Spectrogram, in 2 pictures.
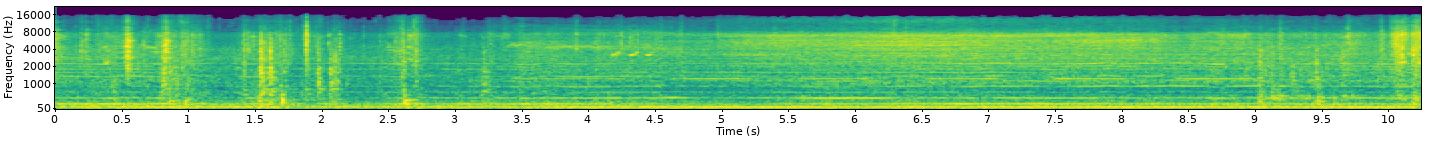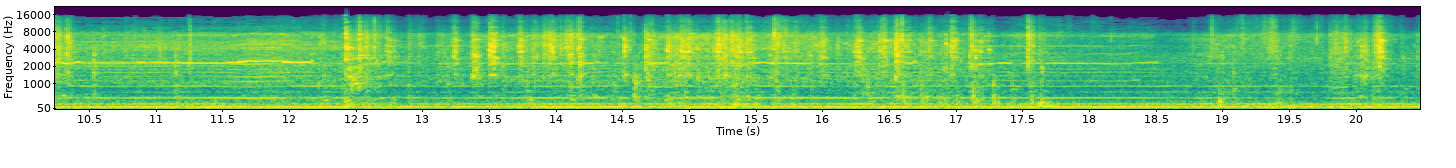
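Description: John Deere 1010G forwarder running steadily under crane work, with a steady hydraulic whine over the engine's low drone. Logs knock and thud against one another several times as the grapple loads them.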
